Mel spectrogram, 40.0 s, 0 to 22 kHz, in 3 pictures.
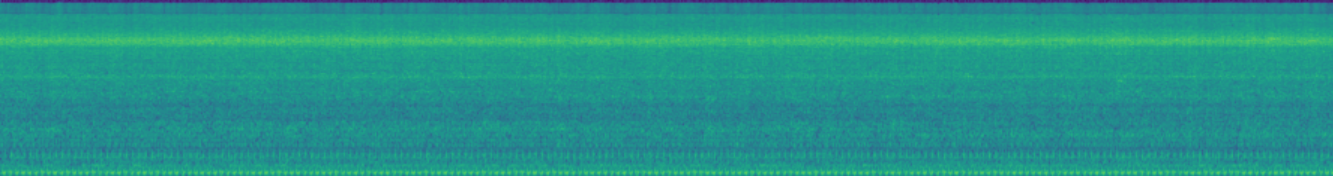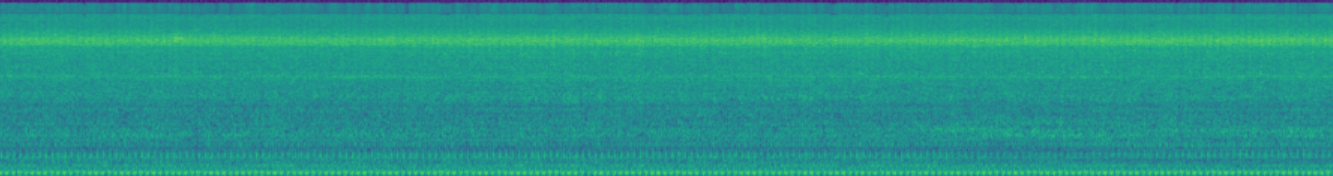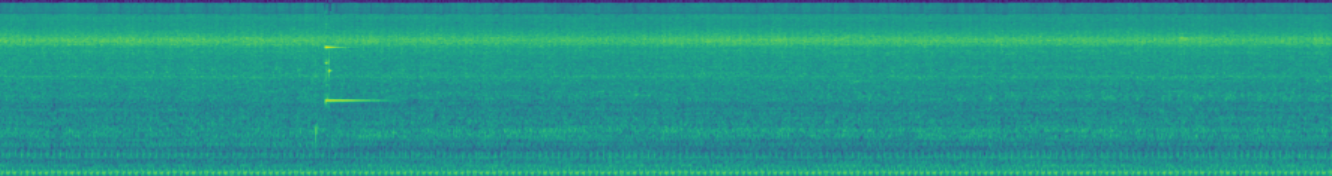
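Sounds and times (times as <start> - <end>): diesel truck engine idling: 0.1 - 39.9
short high beep: 29.8 - 30.9.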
